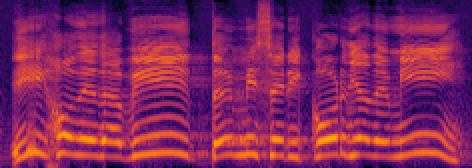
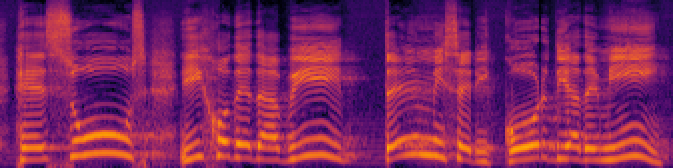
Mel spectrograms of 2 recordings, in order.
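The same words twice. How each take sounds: First: Very high, insistent narrated plea; urgent calling voice within a scripture reading; crying out more insistently. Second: High, pleading call in a read-aloud; narrator's raised-pitch cry. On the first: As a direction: cry out for mercy at a much raised pitch. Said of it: "pero él clamaba mucho más". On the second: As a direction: call out for mercy while reading scripture. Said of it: "comenzó a dar voces". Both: A narrator's reading.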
